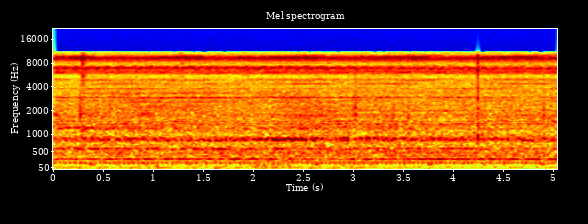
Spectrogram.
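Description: Jet engines of a large airliner roar and whine steadily nearby.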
